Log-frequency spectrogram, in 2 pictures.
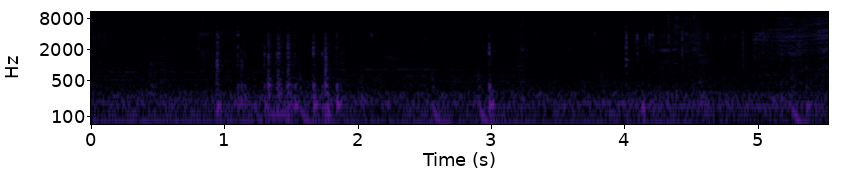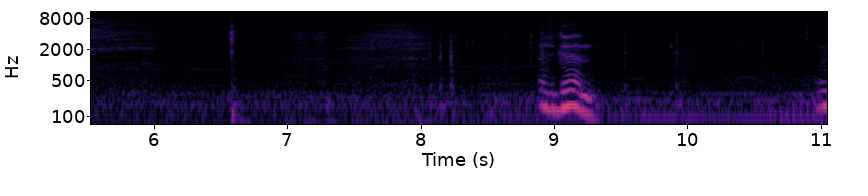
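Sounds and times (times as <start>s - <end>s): chewing food: 0.0s - 5.2s, 8.0s - 11.0s.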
